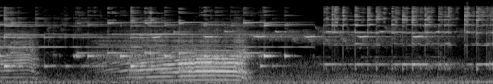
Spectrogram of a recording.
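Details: Tame cows herded along village roads toward the pen in the morning: a long harmonic moo rising then falling, with cowbells clanking and jingling throughout and a sharp tonal ringing that continues after the call ends.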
